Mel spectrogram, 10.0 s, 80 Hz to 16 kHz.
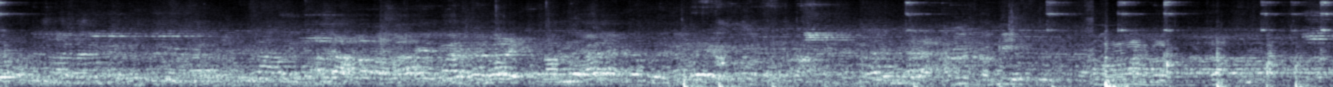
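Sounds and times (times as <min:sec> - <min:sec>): crowd of voices: 0:00.0 - 0:10.0.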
